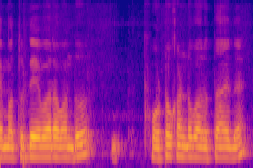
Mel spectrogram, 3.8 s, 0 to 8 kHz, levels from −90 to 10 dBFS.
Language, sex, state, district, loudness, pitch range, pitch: Kannada, male, Karnataka, Bidar, -16 LUFS, 135-145 Hz, 140 Hz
